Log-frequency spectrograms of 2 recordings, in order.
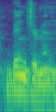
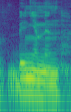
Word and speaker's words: Binyamin: not send joseph's brother benjamin or binyamin as it is pronounced here with his brothers for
